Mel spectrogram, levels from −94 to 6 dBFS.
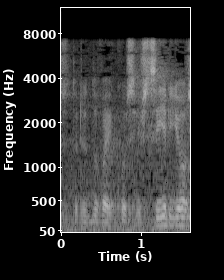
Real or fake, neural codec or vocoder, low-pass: real; none; 7.2 kHz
